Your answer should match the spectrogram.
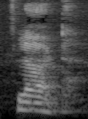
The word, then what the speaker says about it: flood: अब FLOOD फ्लड, flute तो नहीं बोल रहे, फ्लड, फ्लूट नहीं बोल रहे हैं, फ्लड बोल रहे हैं।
